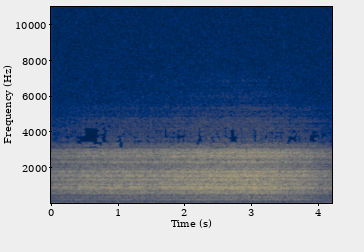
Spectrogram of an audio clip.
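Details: National NCX-3 20-40-80 meter tube transceiver under restoration, warming up on about 117-120 V line voltage: even hiss swells gently as the set warms, no crackle or hum; receiver background noise normal.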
